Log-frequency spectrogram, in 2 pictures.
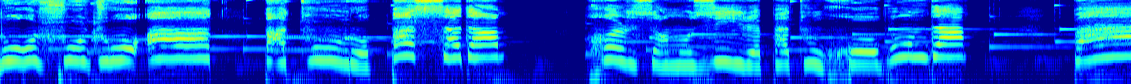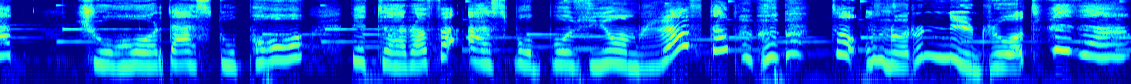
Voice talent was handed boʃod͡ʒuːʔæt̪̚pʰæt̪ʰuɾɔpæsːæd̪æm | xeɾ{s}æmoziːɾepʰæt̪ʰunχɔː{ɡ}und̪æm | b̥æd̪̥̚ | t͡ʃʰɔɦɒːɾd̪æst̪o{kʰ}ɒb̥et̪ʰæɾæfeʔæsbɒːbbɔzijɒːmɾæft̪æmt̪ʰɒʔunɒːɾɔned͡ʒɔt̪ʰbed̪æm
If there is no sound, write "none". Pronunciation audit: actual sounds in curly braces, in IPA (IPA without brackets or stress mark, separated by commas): s, b, pʰ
